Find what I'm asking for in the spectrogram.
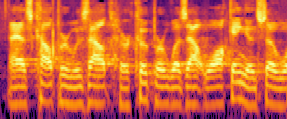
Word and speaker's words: Cowper: And I know it looks like Cowper, but I think usually are pronounced a Cooper.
